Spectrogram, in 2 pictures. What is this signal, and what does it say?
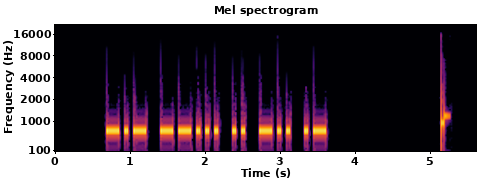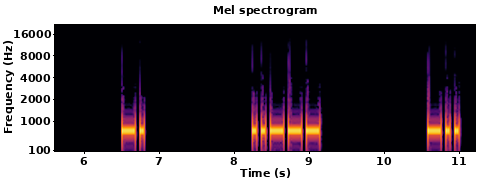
Morse code, heard as a keyed tone, about 20 wpm, spaced as for 11 wpm, 700 Hz. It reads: K7IDA N2D
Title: USA Call Signs - 5 Characters - 8x Character Spacing - 20wpm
